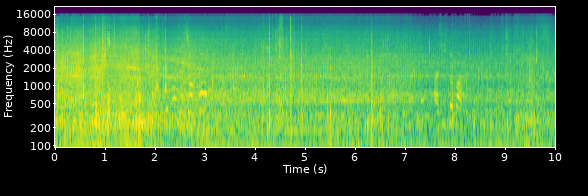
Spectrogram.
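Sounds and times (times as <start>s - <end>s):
stones crunching under tyres: 0.0s - 2.8s, 3.5s - 10.0s
vehicle engine running: 0.0s - 10.0s.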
